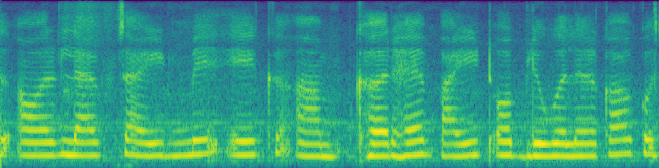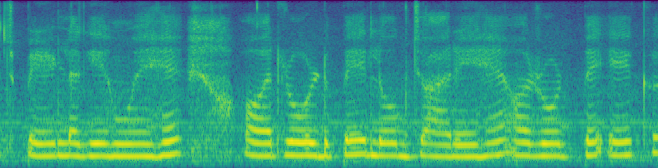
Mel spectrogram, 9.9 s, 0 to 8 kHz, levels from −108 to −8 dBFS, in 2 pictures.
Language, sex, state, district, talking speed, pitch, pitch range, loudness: Hindi, female, Delhi, New Delhi, 175 wpm, 230 Hz, 220-240 Hz, -17 LUFS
